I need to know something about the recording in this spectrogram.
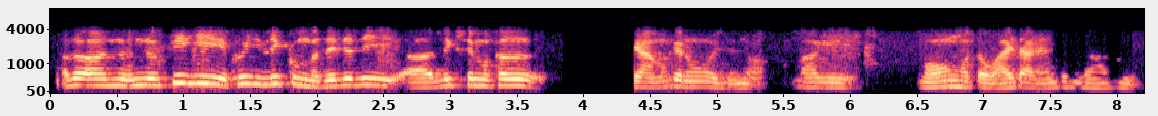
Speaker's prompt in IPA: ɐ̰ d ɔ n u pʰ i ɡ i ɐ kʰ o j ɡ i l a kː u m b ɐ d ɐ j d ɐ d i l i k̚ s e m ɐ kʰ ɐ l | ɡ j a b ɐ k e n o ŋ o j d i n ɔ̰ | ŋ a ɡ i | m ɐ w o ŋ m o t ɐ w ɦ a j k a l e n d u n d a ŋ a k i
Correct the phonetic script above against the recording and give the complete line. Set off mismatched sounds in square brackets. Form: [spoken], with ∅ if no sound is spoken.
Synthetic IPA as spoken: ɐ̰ d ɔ n u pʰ i ɡ i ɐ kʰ o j ɡ i l [i] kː u m b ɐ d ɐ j d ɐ d i l i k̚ s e m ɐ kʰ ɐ l | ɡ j a [m] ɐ k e n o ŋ o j d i n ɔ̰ | [m] a ɡ i | m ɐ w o ŋ m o t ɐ w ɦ a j [t] a [ɾ] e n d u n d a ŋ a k i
